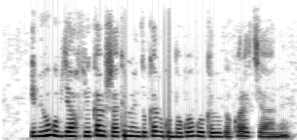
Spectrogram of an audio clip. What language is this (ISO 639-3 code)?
kin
